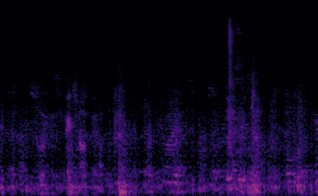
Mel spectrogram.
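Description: Objects clack softly on a table.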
